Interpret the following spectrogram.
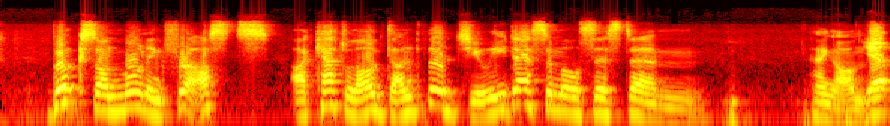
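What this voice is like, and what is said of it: Usual voice. Nothing is said of it.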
